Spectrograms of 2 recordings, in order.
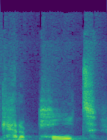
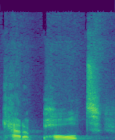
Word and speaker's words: catapult: I did not realize it was catapult, just P-U-L-T, and not catapult, P-A-U-L-T. And now I'm like, I've been mispronouncing this word for 31 years.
